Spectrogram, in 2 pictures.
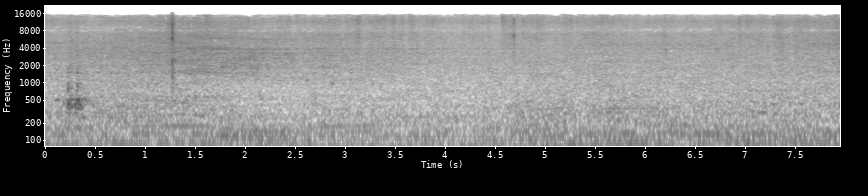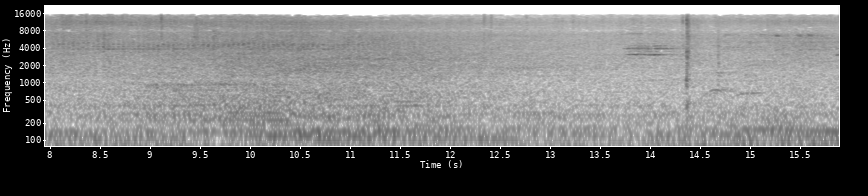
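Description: Road traffic noise: a steady low rumble of passing vehicles that swells and fades, with a few faint clicks.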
